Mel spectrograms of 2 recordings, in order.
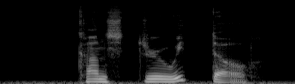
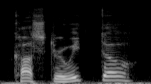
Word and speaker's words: costruito: Quando è stato construito. There's no N in that. Quando è stato costruito questo edificio?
